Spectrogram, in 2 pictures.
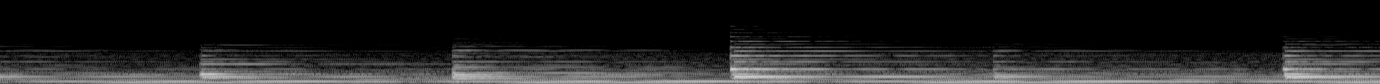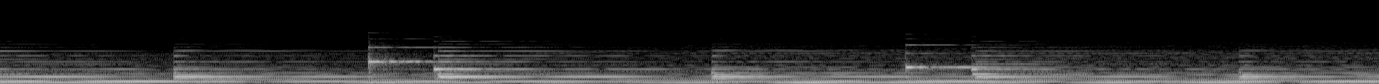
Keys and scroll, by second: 1.3 shift+space.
